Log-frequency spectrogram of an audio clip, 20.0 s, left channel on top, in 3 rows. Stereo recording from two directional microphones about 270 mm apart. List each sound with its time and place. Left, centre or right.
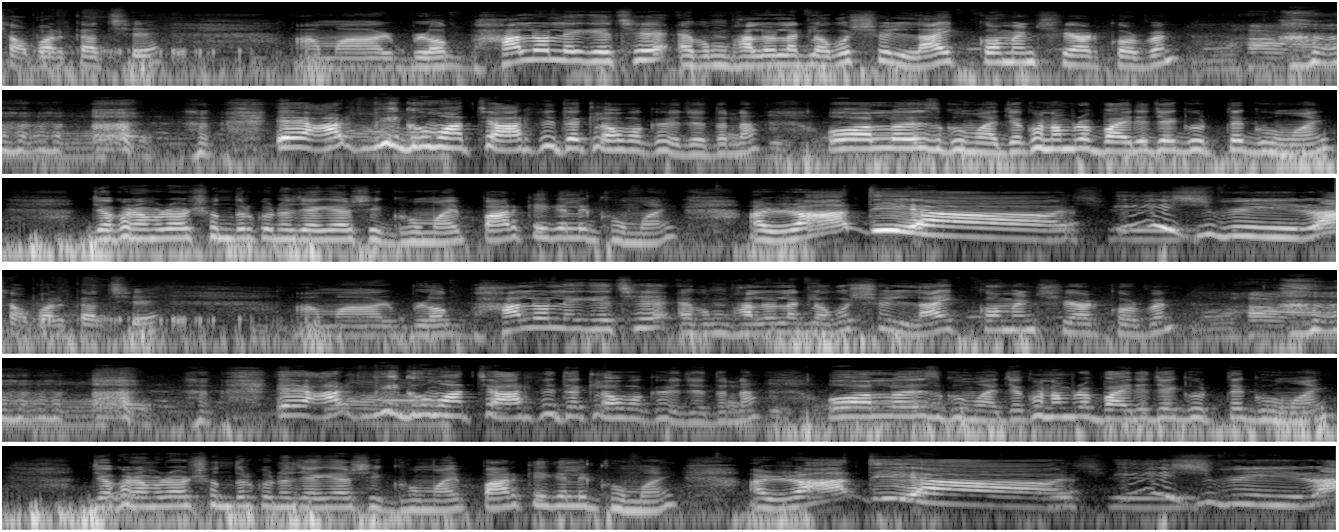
0.0 s speech: left
1.5 s speech: centre
17.1 s speech: centre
